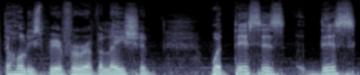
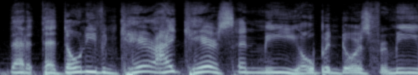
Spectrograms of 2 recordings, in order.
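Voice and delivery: much higher, pleading and impatient; young preacher begging; 9 semitones higher than usual. Retold or imitated. Young preacher pleading with God for his turn. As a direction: plead to be sent out. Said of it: "I was like".

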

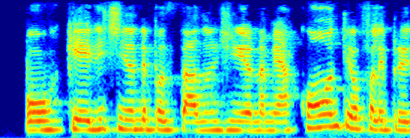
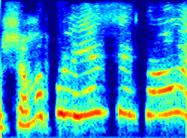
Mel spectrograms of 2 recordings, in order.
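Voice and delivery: retold defiance; 13 semitones higher than usual. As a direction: retell a challenge thrown back in a quarrel. Retold quarrel, daring him. (desafio recontado, em tom bem agudo)

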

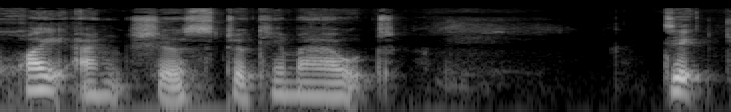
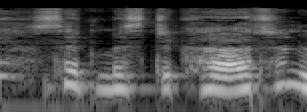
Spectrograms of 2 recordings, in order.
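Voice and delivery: ordinary delivery

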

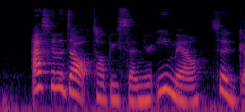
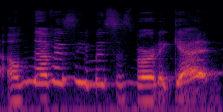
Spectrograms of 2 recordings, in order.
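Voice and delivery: much higher, tearful wail; crying; 11 semitones higher, 5 dB louder than usual. Acted. Mister Bird flying off in the rain, tearful high wail. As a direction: sob it out in despair. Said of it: "he cried".

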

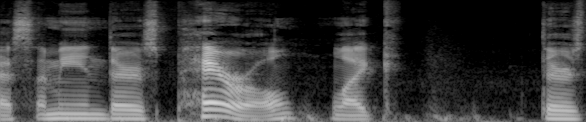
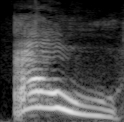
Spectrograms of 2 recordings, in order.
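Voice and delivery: high, loud playful "ow"; joking high-pitched whoop; mock howl; 9 dB louder than usual. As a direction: let out a stretched, hammed-up howl. Joking howl after mock hype.

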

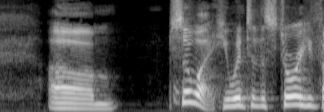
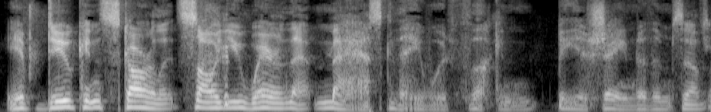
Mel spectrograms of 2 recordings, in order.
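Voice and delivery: put-on Southern disapproval; Southern accent; 5 semitones lower, 3 dB quieter than usual. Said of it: "please read that in a Southern accent".

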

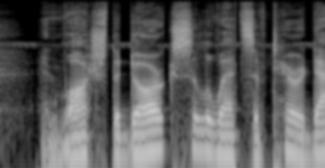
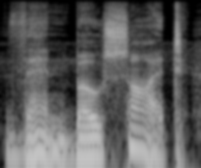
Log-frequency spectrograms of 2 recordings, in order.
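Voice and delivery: plain reading voice

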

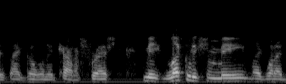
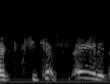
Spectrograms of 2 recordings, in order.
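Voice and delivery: normal talking voice

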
